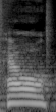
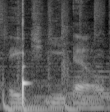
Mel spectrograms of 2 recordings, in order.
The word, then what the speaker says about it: HEL: It's pronounced HEL, H-E-L, not HEL.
